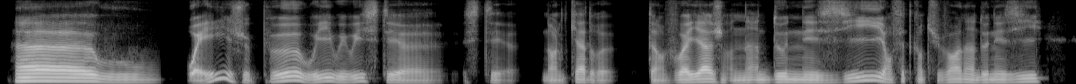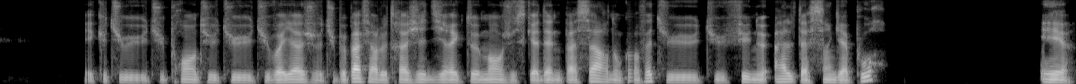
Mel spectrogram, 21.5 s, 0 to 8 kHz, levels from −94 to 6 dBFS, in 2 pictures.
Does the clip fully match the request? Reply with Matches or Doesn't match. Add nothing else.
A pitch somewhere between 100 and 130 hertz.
Doesn't match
